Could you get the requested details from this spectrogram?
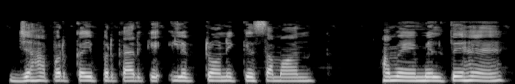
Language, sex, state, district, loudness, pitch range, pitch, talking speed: Hindi, male, Uttar Pradesh, Deoria, -15 LUFS, 170-180 Hz, 175 Hz, 130 wpm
